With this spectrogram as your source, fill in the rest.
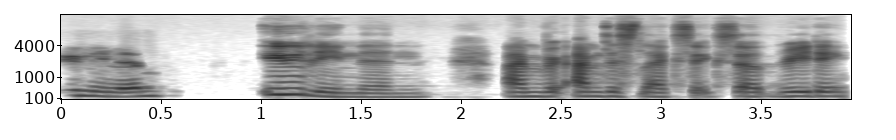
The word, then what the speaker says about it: Unilin: from the company in Ulin. Is that right? Yes. Ulu. How do you say it? You say Unilin.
